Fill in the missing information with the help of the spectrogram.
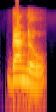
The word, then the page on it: bandeau: Indian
